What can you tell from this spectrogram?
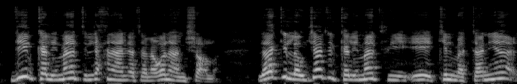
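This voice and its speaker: This English teacher is a middle-aged man whose speech carries an Egyptian Arabic accent and a high, slightly bright voice. While explaining a phonics lesson to fellow teachers, he keeps raising rhetorical questions only to supply the answers on his own.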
